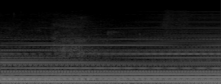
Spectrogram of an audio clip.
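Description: Church organ holding one steady chord, the psalm accompaniment sustained without change.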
